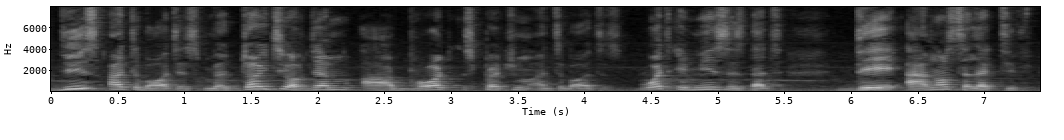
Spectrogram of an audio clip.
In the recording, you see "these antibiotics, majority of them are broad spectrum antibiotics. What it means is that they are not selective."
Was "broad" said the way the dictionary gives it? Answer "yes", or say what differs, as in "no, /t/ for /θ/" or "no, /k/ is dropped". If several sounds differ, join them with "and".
yes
